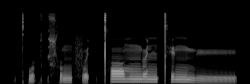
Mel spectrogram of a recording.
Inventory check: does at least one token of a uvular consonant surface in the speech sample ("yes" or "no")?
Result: no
